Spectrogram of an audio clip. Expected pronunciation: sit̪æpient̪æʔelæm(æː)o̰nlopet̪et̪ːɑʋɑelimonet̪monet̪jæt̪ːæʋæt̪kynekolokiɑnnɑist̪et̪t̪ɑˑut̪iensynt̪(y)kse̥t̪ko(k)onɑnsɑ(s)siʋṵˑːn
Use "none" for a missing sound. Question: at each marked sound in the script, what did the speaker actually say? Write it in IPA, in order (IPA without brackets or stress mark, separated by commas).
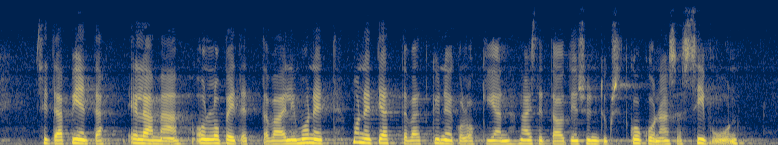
æː, y, k, s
